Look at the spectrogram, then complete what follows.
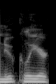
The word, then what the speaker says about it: nuclear: Cover underneath a table or Are you pronouncing nuclear correctly? Just fro us Brits. Nuclear. Nuclear. Nuclear. It says n u c l e a r. nuclear. Nuclear. Nuclear. It's like clear but newer.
